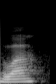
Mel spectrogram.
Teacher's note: व का उच्चारण करते समय ऊपर के दांत निचले होठ को स्पर्श करते हैं। इसलिए इसे दंतष्टय या दांत प्लस हो ध्वनि कहा जाता है। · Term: दंतोष्ठय ध्वनि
